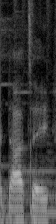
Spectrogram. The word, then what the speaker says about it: Date: Date's name in Japanese, pronounced, yeah, Date.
